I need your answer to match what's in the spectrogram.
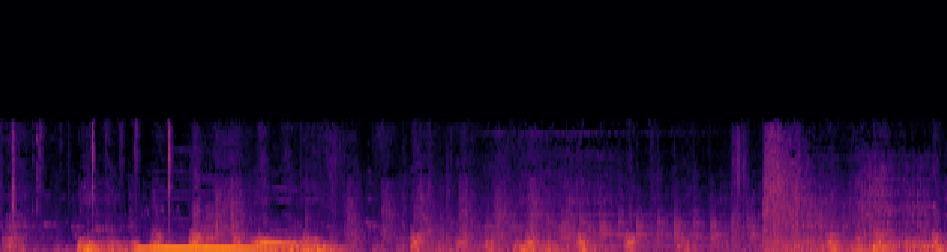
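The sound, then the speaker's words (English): A dog jumping on a man and licking his face lets out a drawn-out, wavering howl mixed with excited barks and yips, fairly loud, over a busy background of commotion and rustling. “So the dog jumps on him and is licking him and licking his face”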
